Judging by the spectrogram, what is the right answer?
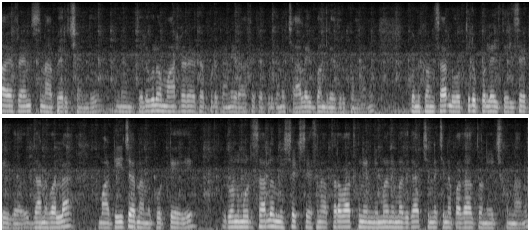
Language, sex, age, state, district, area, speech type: Telugu, male, 18-30, Andhra Pradesh, Krishna, urban, spontaneous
